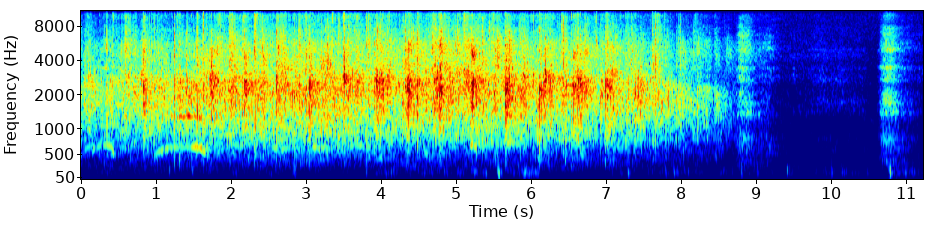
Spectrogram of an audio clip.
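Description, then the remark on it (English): An audience claps their hands in praise of God in a dense, sustained burst of applause that stays loud for several seconds, then thins out and fades, with a few scattered claps trailing at the end. “Go ahead and clap your hands and give him praise.”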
